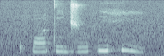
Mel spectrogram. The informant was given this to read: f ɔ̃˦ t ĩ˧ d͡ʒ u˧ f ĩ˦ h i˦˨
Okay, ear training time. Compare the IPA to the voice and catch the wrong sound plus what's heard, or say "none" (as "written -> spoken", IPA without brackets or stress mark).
ɔ̃˦ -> ɔ̃˧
